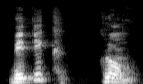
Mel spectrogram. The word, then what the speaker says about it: ব্যতিক্রম: এটার উচ্চারণটা কি হবে এটার উচ্চারণটা হবে বেতবে ক্রম বেতিক ক্রম কেন দুইটা ক হল কারণ এই রফলা এই যে রফলা রফলা মাঝে বাসে বসলে কি হয় শব্দকে দীপ্ত করে শব্দকে দীপ্ত করে বুঝছো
